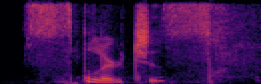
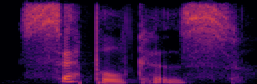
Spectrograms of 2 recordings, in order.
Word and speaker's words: sepulchres: Sepulchres. Suppose I could have guessed that. With a curs at the end. Chres.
